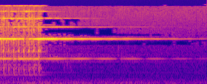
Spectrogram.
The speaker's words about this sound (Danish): Ja, det er faktisk en rigtig gammeldags amerikansk telefon her.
